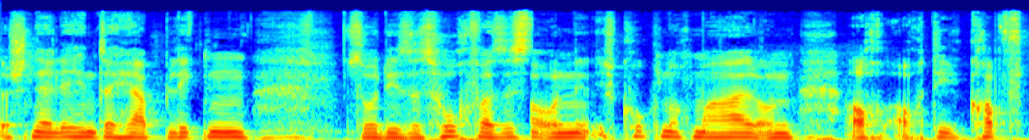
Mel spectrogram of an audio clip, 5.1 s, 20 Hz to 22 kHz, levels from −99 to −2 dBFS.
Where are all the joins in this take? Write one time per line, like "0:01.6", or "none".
0:02.7
0:03.0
